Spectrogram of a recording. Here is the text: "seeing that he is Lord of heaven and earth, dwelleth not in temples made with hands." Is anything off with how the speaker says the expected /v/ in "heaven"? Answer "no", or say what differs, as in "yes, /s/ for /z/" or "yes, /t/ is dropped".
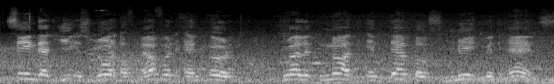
no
